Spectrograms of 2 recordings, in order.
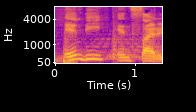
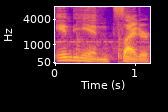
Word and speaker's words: Indie Insider: The Indie Insider. You have to say it right, or it sounds like Indian cider. Yes, that's right. Definitely not that. You have to enunciate certain things.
